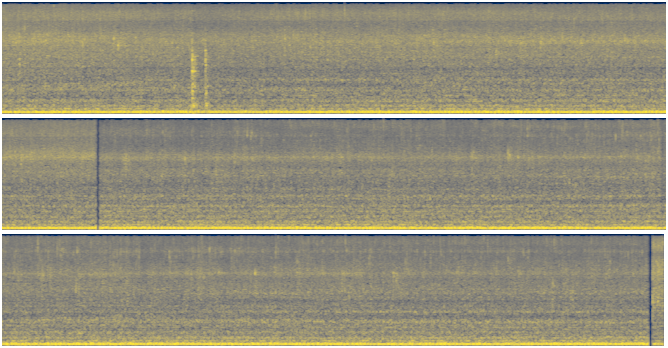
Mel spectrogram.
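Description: Tofu pieces sizzling steadily in hot oil in a wok, pan-frying until golden, over a constant low hum.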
